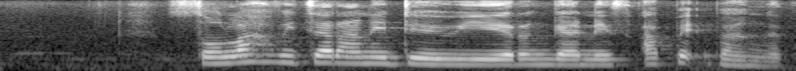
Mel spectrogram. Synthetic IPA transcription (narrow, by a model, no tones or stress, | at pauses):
solahwit͡ʃaɾaneɖ̥e̤wiɾəŋɡanɪsapɪʔb̥ä̤ŋət̪̚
